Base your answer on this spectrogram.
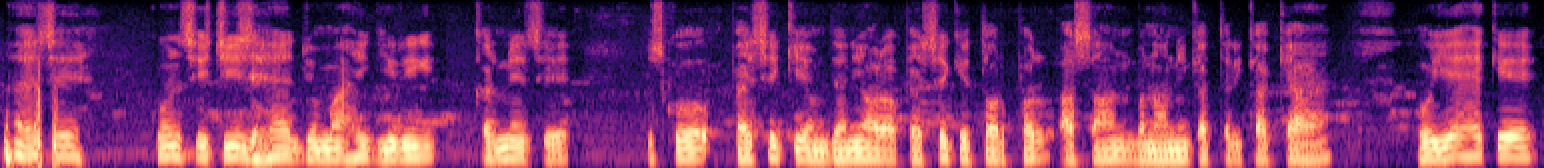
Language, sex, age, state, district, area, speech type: Urdu, male, 45-60, Bihar, Madhubani, rural, spontaneous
